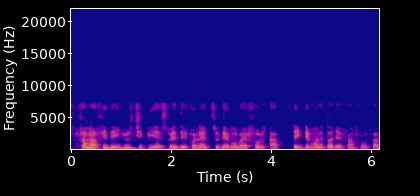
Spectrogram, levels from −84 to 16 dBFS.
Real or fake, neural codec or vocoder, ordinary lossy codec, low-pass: fake; vocoder, 44.1 kHz, 128 mel bands every 512 samples, BigVGAN v2; none; 7.2 kHz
